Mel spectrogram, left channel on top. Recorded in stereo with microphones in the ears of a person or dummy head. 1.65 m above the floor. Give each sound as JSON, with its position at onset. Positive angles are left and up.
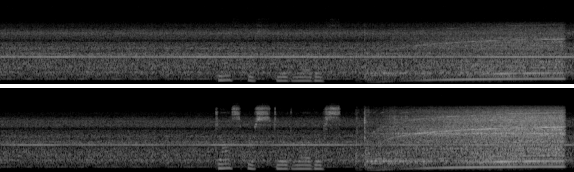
{"t": 2.1, "sound": "a woman speaking", "side_deg": -70}
{"t": 3.5, "sound": "a blender", "side_deg": -50}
